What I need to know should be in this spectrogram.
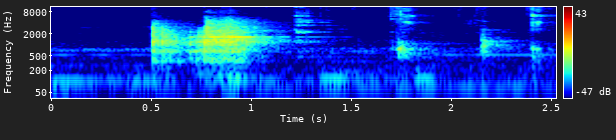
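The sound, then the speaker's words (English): A spoon scrapes and clinks against a bowl as a teaspoon of lemon juice is stirred into chopped celery: one longer scraping stir, then a few lighter taps, quiet and without talk. “give it another mix to make sure it's evenly distributed.”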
